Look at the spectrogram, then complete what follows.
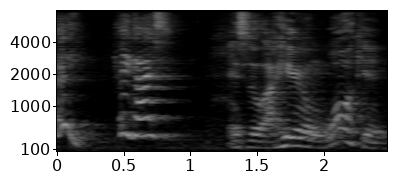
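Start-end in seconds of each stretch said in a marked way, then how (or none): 0.0-0.9 tiny, very high-pitched little voice. Recalling someone calling out one night: Joe Gills voice. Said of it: "He had like a little high-pitched voice".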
